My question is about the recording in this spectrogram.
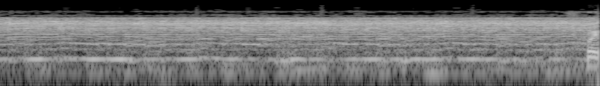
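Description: Electric guitar playing a two-handed tapping lick: a fast, unbroken run of smoothly joined notes, a right-hand tapped note alternating with the fretting hand cycling over three notes of a pentatonic shape.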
